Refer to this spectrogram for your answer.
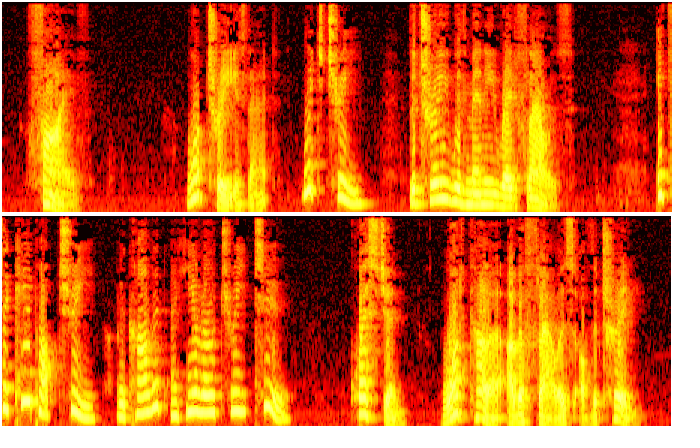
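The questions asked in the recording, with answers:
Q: What colour are the flowers of the tree?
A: Red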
